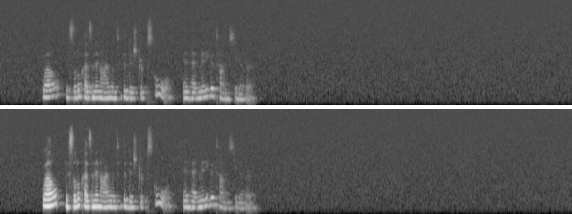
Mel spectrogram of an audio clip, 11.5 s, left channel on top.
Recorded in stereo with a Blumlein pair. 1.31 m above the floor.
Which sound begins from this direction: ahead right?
A woman speaking, at 0.8 s.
